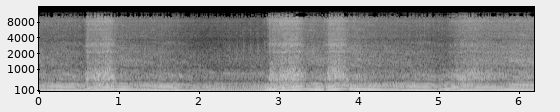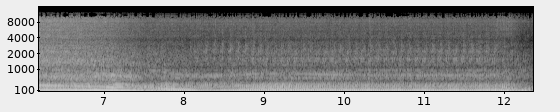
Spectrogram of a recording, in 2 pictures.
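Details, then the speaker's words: 1998 Honda Accord after a muffler replacement picks up cleanly through several blips and settles back to a steady, smooth idle with no leaks or rattles. Normal revving. "Sounds a little deeper. I mean, you can really hear the engine noise still, but at least the air is coming out of there, not straight into the trunk. Give it a few revs."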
